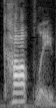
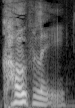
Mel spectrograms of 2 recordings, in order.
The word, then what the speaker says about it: Copley: But similarly, you don't know how to pronounce the word C-O-P-L-E-Y, because in Boston, that is Copley. That is not Copley.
